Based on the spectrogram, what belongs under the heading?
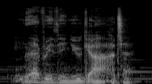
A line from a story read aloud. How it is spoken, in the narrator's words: said in a deep, gruff voice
